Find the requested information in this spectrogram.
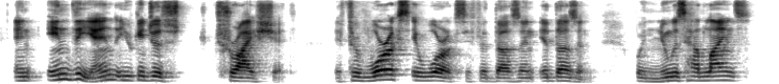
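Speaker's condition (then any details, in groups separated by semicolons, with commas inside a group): No condition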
